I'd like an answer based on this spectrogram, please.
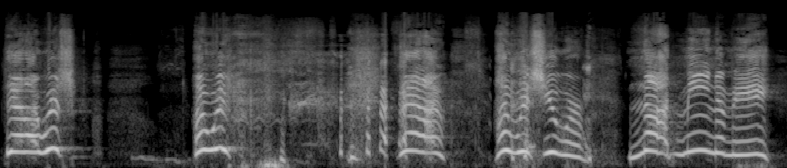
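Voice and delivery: put-on hurt little boy, very high and loud; Jamie. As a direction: wail brokenly at Dad in a child's voice. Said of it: "I love my Jamie impression".

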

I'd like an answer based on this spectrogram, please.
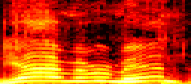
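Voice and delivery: very high, soft fake "I remember"; very high soft fake recognition. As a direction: squeak a nervous lie softly. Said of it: "when I said".

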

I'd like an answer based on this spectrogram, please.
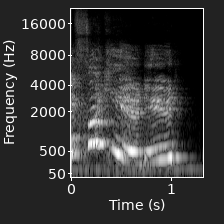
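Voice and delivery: high, loud mock outrage; playful outburst. Real, not acted. Cohost snaps back at the host, loud and high. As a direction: yell it at him half-joking.

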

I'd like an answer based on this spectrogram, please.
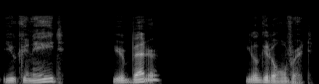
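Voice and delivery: high, anxious relief; eager, relieved questioning; crying out. A narrator's reading. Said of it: "cried out with a voice".

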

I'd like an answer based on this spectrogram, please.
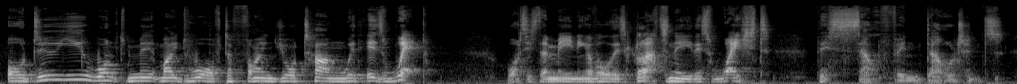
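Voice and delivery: furious witch. A narrator's reading. Witch queen berates the silent animals, high and furious. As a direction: spit the words at them. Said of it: "she said again".

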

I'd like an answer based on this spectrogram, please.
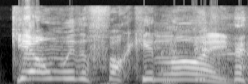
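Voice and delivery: furious yell to hurry up; angry shout. Real, not acted. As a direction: shout it out in frustration. Impatient host yells at speaker.

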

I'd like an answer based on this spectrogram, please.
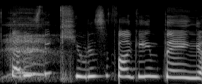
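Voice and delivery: high, slow cooing gush. Retold or imitated. Vlogger recalling gushing over the dancing robot, high and slow. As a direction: melt over something adorable.

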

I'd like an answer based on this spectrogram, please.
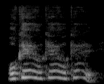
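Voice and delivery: retold panicked compliance; scared okay. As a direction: sound frightened of the gun. Terrified reply to armed cops.

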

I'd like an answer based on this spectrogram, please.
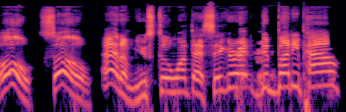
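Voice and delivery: badly acted friendliness. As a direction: play it obviously staged and pally. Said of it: "With the best, the best acting".

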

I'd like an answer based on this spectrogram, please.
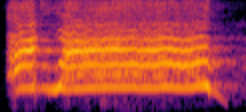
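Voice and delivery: high, drawn-out holler; mother's shout. Retold or imitated. Puerto Rican mom from the stands, shouting. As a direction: holler the name across a ballpark. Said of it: "she had such a thick accent".

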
